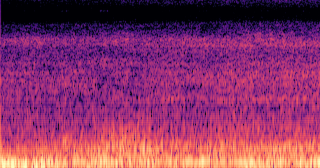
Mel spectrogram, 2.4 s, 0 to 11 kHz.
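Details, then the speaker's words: 2006 Honda Pilot, nearly 200,000 miles, with a newly replaced blower motor on high: a strong, steady rush of air with an even hum and no rattle or squeal. The old motor screamed, smelled burnt and blew weakly. "But oh yeah, holy cow. Yeah, I would say the other one was bad because I didn't have that much of a volume before."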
